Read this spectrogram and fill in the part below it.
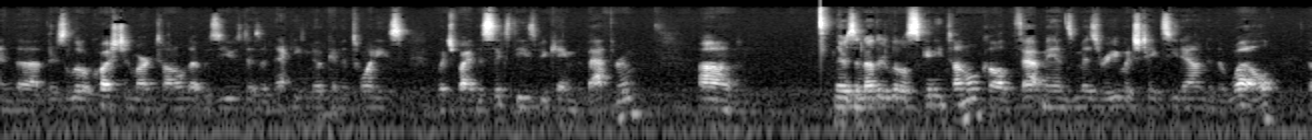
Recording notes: Lecture series at the Center for Great Plains Studies.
